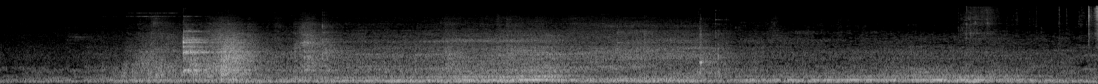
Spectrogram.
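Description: Light metallic clinks and taps as a flat steel bar is handled, the sharpest about two seconds in, over a steady low hum.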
